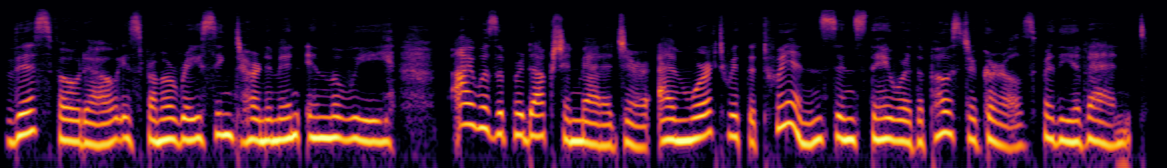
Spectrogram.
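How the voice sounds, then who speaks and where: Speaking straight to the listener as a refined, doting big-sister goddess in a video game, a woman sounds proud and gushes over what she loves in formal, polite phrasing. Her mid-range voice is mellow and natural at normal speed, captured dry at studio quality.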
